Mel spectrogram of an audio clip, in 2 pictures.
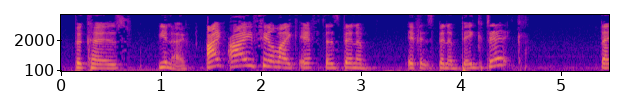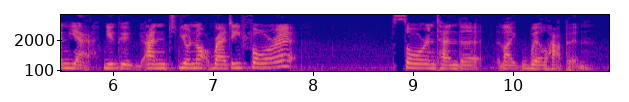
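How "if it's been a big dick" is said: normal talking voice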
